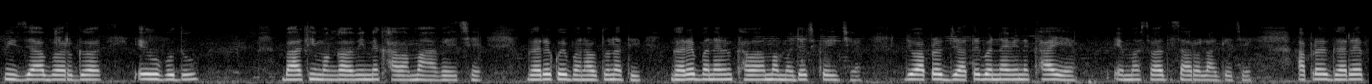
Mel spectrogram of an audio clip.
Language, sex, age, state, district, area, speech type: Gujarati, female, 18-30, Gujarat, Narmada, urban, spontaneous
